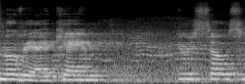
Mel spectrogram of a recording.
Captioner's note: baby babbling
